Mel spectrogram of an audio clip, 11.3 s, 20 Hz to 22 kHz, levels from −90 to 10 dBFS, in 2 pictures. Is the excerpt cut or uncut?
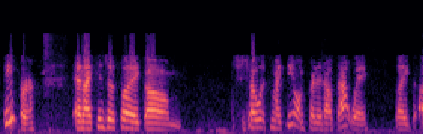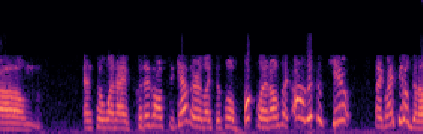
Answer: uncut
